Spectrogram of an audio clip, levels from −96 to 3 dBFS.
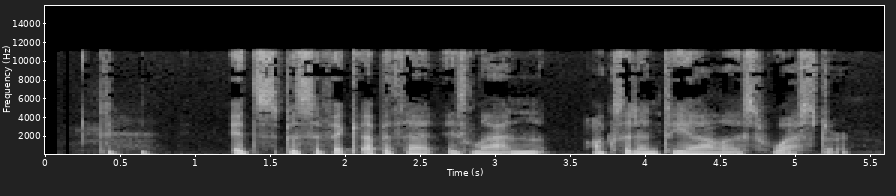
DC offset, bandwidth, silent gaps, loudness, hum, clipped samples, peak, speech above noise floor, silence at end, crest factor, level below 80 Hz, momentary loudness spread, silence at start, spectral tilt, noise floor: under 0.1%; 12 kHz; none; -24 LUFS; none; under 0.1%; -4 dBFS; 44 dB; 0.25 s; 20 dB; -68 dBFS; 14 LU; 0.35 s; -3.5 dB/octave; -68 dBFS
